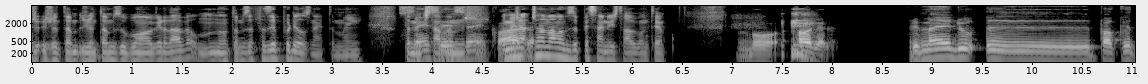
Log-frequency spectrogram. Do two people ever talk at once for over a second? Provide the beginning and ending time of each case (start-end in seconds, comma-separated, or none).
3.7-5.1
